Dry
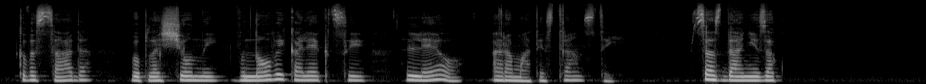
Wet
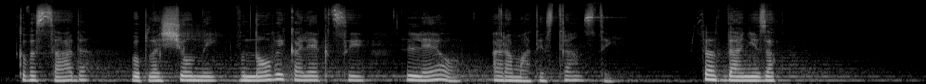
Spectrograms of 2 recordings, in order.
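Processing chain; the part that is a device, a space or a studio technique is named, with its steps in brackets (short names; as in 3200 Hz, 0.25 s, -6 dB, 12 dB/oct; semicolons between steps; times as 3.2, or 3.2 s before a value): 6.07–7.27 air absorption 300 m; saturated reverb return (on a send at -12 dB: reverb RT60 2.6 s, pre-delay 31 ms + soft clip -30 dBFS, distortion -6 dB); on the sum: gain +2.5 dB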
